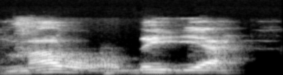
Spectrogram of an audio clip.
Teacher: Ro di sini juga mesti dibaca dengan tafkhim karena didahulukan oleh huruf berharokat fathah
